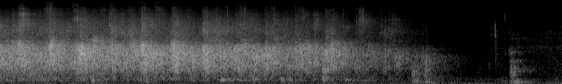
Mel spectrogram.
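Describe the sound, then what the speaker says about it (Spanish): Sustained audience applause at a public forum as a former foreign minister is introduced, dense and steady for about four seconds before fading to scattered claps and near quiet. "Un aplauso"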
